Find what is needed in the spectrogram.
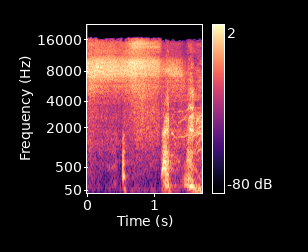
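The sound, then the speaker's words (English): A voice imitates a hiss, the kind a group might make to jeer at someone: a sharp, airy hiss held steadily throughout, broken by a few brief breathy bursts. “Oh, they hiss.”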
